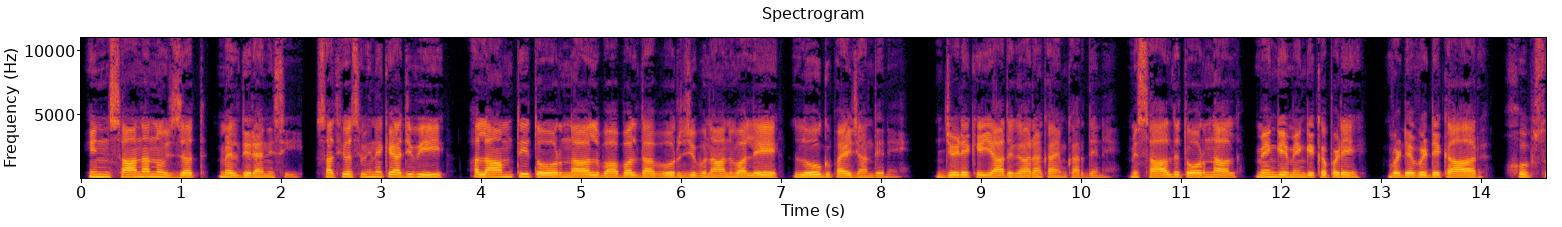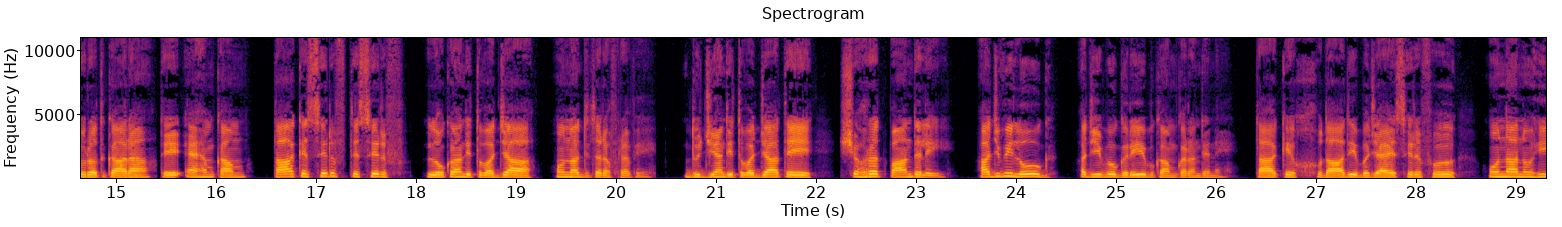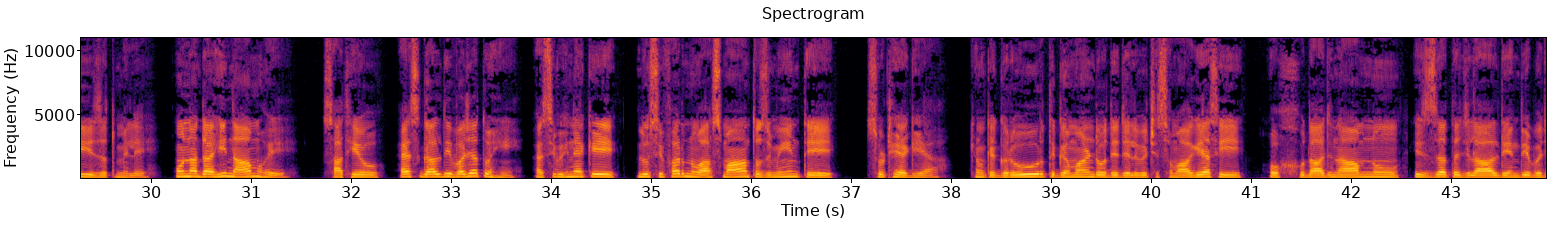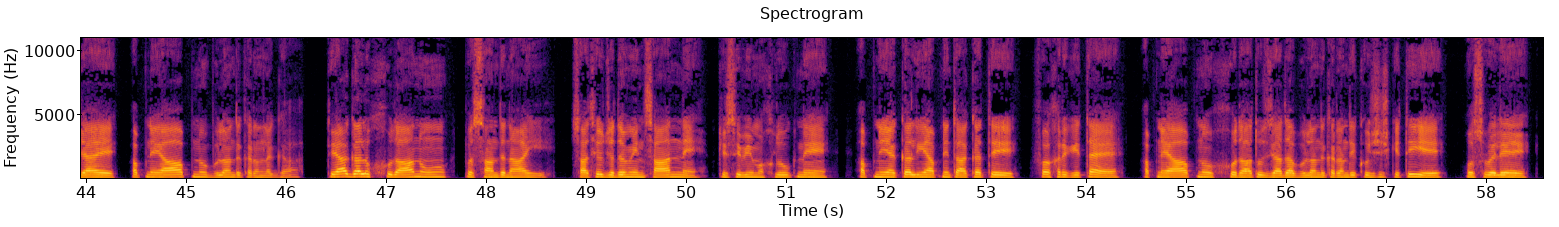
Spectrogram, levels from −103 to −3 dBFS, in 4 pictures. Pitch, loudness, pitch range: 170 Hz, -21 LUFS, 160-180 Hz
